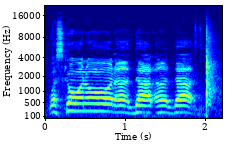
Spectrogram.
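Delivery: booming, cheerful call; loud hearty greeting. Real, not acted. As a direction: call out to her warmly. Loud greeting to late aunt.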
